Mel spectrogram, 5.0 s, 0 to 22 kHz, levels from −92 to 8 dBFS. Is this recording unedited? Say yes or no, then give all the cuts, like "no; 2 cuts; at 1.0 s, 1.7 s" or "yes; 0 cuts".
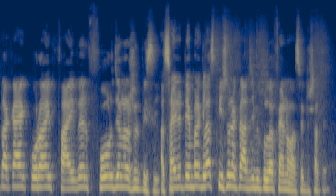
no; 1 cut; at 2.4 s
